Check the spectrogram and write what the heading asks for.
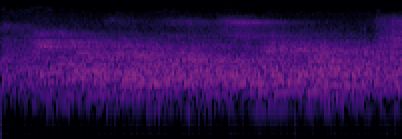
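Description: Indistinct chatter of several people talking at once, with no words clear.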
